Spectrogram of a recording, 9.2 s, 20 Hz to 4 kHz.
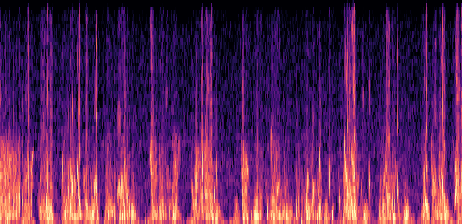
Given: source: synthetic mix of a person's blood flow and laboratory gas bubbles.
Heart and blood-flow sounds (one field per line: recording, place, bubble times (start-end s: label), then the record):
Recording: Doppler ultrasound of blood flow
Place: precordium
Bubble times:
0.00-0.68 s: bubbles
0.74-1.09 s: bubbles
1.22-2.01 s: bubbles
2.09-2.74 s: bubbles
2.97-3.62 s: bubbles
3.81-4.37 s: bubbles
4.80-5.00 s: bubbles
5.05-5.28 s: bubbles
5.30-5.79 s: bubbles
5.90-6.45 s: bubbles
6.56-6.69 s: bubbles
6.75-7.33 s: bubbles
7.37-7.42 s: bubbles
7.57-8.24 s: bubbles
8.42-8.96 s: bubbles
9.07-9.25 s: bubbles
From the record:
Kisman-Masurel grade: 343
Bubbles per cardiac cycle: rolling drumbeat, 9 or more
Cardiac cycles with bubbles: 100%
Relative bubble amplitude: loud (0.450 to 0.775)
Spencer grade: 3 (all of the cardiac periods contain showers or single bubble signals, but not dominating or overriding the cardiac motion signals)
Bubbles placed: anywhere in the cardiac cycle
